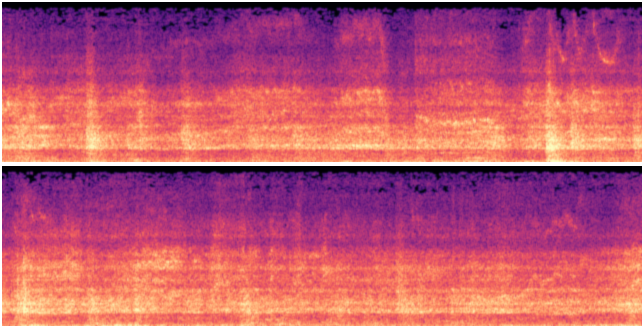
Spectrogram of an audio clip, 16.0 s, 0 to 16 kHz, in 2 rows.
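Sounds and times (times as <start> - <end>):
toy car motors whining: 0.0 - 16.0.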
